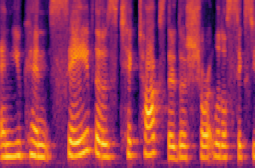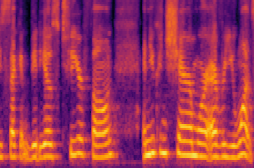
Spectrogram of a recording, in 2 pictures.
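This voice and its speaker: Her tone energetic and enthusiastic, a woman speaks fairly quickly in a fairly high voice. Her pitch varies in an ordinary way, and the background is quiet. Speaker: hypnotherapist, interview guest. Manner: fast talker; energetic, enthusiastic.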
